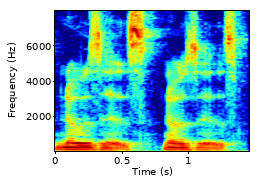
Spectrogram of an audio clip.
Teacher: And when we make nose plural, if we're talking about several people's noses, then we have to add a full syllable. So to make nose plural, we add the I sound and another Z sound. So this happens because when a word already ends with a S or a Z, an S or a Z sound, we can't just add another.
